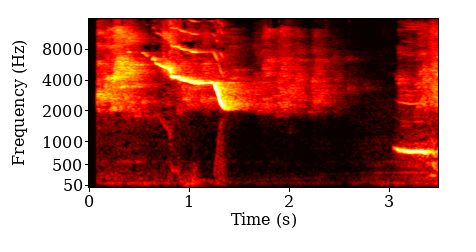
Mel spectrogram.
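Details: Hill myna giving loud, clear whistles: a high note sliding down into a sharp falling sweep, set against harsh, hissing, buzzy bursts. After a short pause comes a steady lower whistle.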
